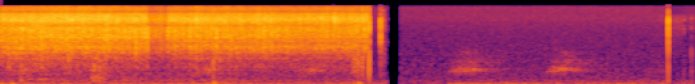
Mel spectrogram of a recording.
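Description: Garlic and onion fry in a hot pan with a loud, dense sizzle for nearly two seconds, then it cuts off and only faint, quiet stirring noises remain.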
